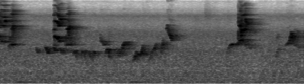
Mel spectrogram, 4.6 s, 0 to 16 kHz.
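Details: Moulting white-rumped shama, captive songbird, singing: varied whistled phrases gliding and rising, broken by sharp high harsh bursts around one and 3.7 seconds.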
